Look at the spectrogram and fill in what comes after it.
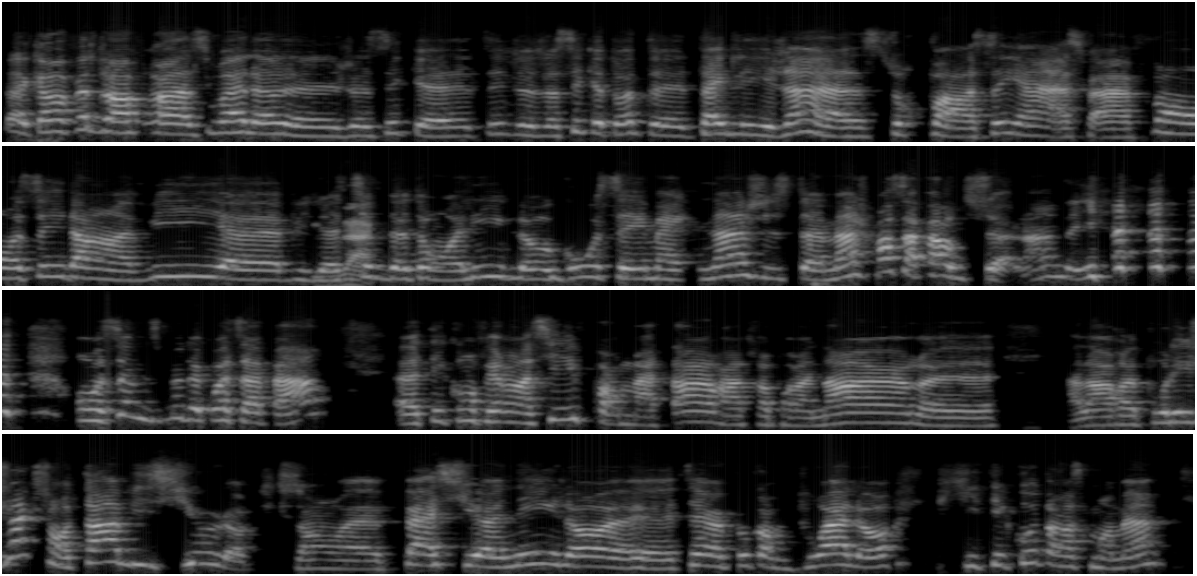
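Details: Adult woman speaking Quebec French; normal speech.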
